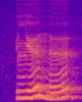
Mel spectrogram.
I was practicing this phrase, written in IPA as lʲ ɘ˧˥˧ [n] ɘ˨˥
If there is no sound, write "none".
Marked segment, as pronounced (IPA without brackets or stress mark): n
